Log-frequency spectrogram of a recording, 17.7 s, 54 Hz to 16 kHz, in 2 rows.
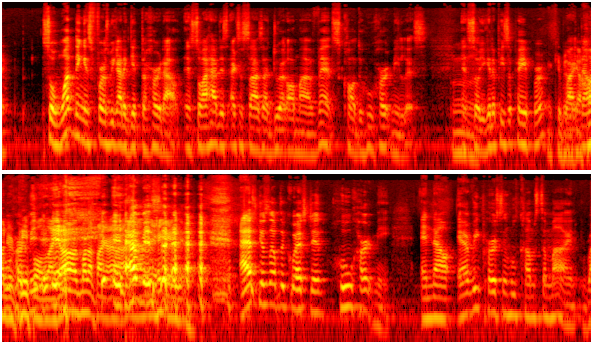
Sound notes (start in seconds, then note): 11.1 laughs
